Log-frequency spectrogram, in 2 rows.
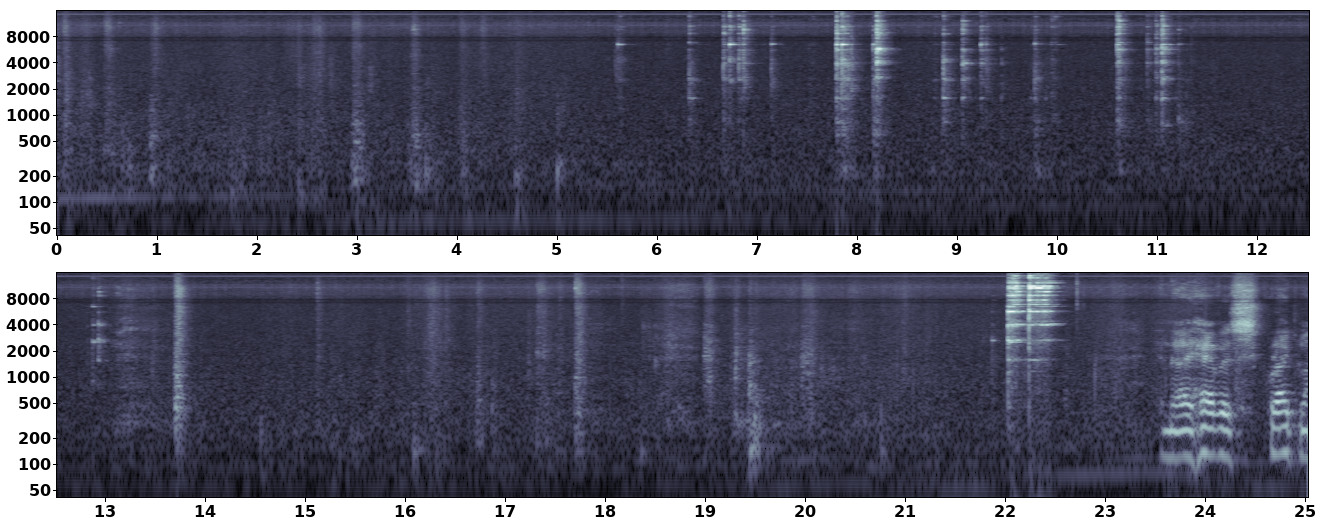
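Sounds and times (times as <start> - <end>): metal tools clinking: 5.6 - 11.4, 12.8 - 13.1, 21.8 - 22.6.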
